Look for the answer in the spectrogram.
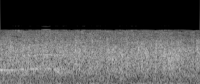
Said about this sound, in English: see they're clapping?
